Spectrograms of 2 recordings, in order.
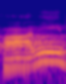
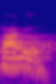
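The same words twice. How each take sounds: First: The second syllable has the diphthong 'ui'. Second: The second syllable has the plain vowel 'i'. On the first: "의나 이로 발음할 수 있으니까" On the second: "의나 이로 발음할 수 있으니까"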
